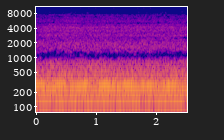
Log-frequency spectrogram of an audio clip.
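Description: A white noise machine plays a steady fan sound, a smooth continuous low hum and whoosh at moderate level with no variation and no voices.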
